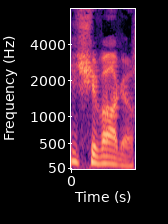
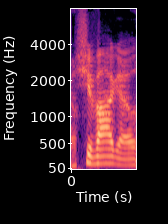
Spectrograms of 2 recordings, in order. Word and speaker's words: Zhivago: They see it as more something like, you know, Zhivago, or how do you say it? – Zhivago. – Zhivago.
